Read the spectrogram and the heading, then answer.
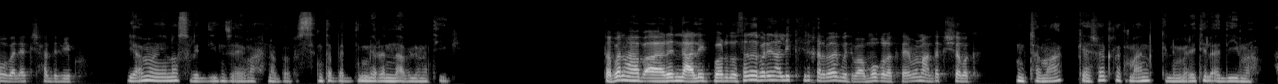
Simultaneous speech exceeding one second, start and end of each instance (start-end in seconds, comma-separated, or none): none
